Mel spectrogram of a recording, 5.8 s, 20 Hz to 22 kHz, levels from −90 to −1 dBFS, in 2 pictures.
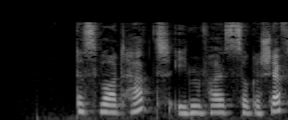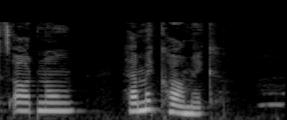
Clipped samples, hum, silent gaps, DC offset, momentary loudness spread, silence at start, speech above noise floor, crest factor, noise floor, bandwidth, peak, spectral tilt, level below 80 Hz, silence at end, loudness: under 0.1%; none; none; under 0.1%; 10 LU; 0.75 s; 32 dB; 18 dB; -69 dBFS; 11.5 kHz; -20 dBFS; -3.5 dB/octave; -76 dBFS; 0.05 s; -37 LUFS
